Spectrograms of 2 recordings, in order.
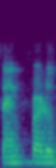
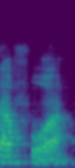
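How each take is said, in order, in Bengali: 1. এতে একটি স্পষ্ট ng আছে এবং শেষে d আছে। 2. এতে একটি নাসিক্য স্বরধ্বনি আছে, শেষে কোনো d নেই। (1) "অনেকে স্যাংফ্রয়েড উচ্চারণ করে" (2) "আসলে প্রকৃত উচ্চারণ হচ্ছে সাফোয়া"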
